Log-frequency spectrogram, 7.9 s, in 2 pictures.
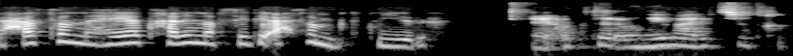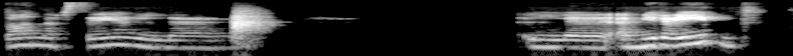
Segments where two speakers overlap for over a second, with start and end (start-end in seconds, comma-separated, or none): none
